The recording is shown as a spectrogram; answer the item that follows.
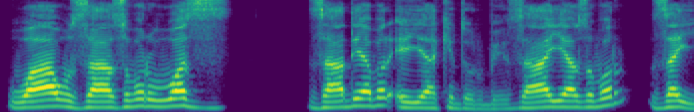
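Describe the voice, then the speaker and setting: A Quran recitation teacher spells out Arabic letters and vowels, with brisk explanations between slow, drawn-out chanting of the verse. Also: mid-range voice, dark tone, clean tone, dry recording, clean studio sound.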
